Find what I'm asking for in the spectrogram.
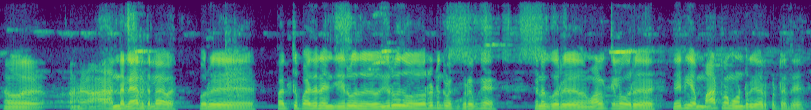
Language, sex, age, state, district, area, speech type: Tamil, male, 45-60, Tamil Nadu, Krishnagiri, rural, spontaneous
